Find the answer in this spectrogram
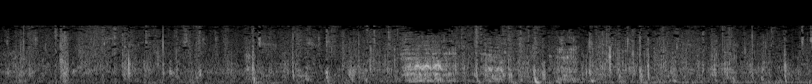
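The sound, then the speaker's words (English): A horse whinnies near the middle while hooves clop steadily and unevenly throughout, at moderate loudness, over a rustling outdoor background with no talking. “That horse ain't for sale, Doc.”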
